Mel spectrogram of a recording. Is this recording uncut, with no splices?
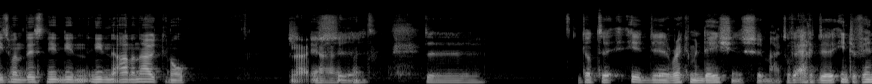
no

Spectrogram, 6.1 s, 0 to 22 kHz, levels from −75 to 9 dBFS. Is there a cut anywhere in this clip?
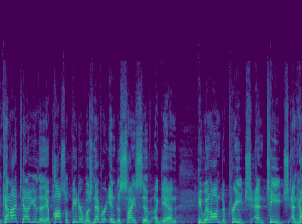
no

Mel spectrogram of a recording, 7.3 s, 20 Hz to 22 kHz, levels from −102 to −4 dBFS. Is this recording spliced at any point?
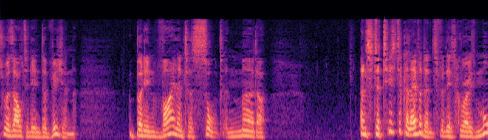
no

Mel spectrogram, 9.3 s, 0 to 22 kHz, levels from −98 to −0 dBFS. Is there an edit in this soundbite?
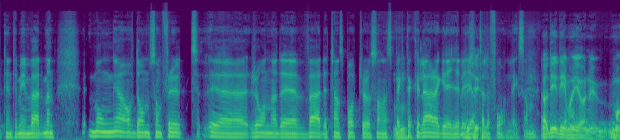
yes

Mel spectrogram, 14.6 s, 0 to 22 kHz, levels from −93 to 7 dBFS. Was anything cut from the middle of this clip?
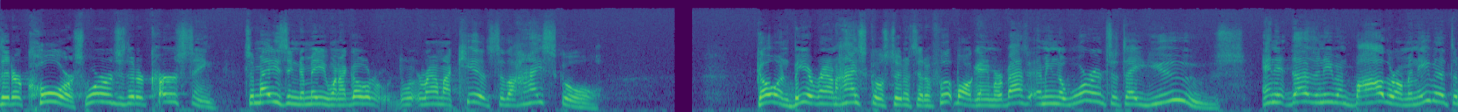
yes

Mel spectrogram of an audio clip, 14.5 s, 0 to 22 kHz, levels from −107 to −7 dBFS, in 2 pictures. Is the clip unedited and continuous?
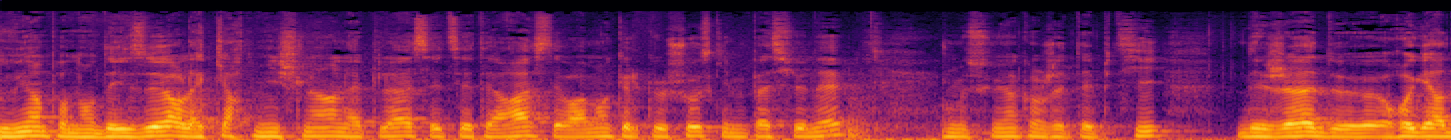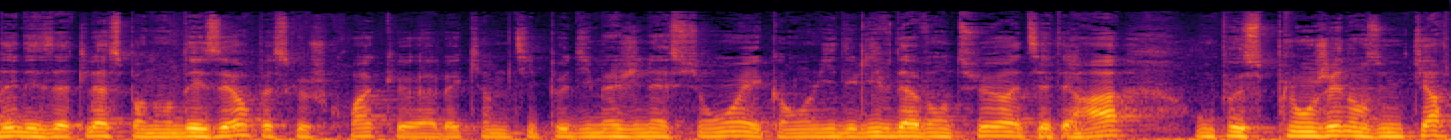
no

